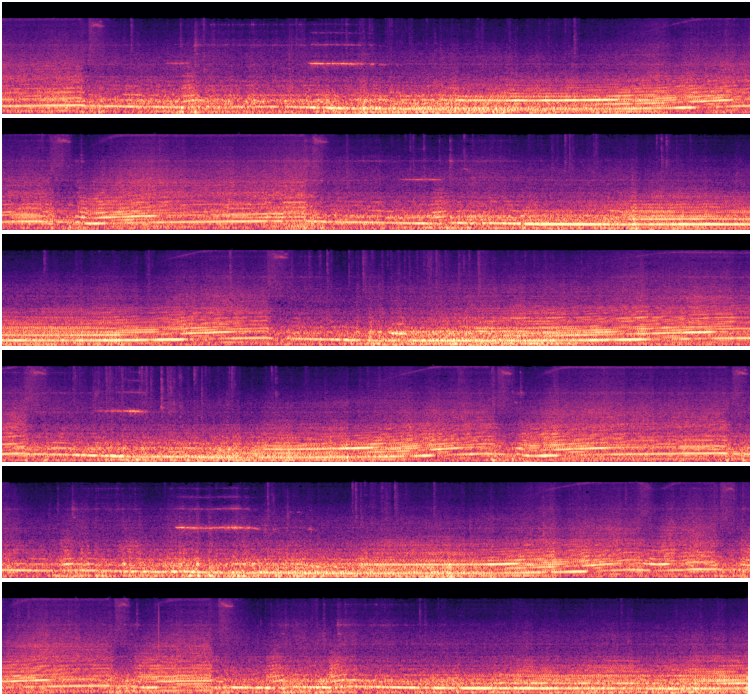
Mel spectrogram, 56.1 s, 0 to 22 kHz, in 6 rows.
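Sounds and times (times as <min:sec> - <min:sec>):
brief high squeals: 0:03.8 - 0:04.9, 0:39.6 - 0:40.8
race car engine revving: 0:04.4 - 0:52.2.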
